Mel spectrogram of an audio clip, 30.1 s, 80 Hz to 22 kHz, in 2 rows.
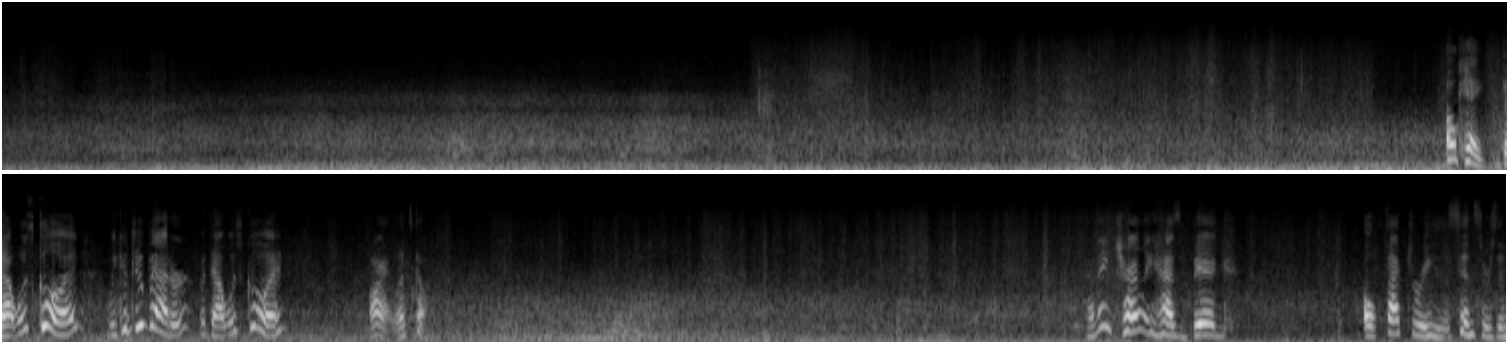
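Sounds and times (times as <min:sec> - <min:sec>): rustling: 0:00.0 - 0:01.9, 0:07.4 - 0:15.7, 0:17.6 - 0:30.0
low outdoor rumble: 0:00.0 - 0:30.0.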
